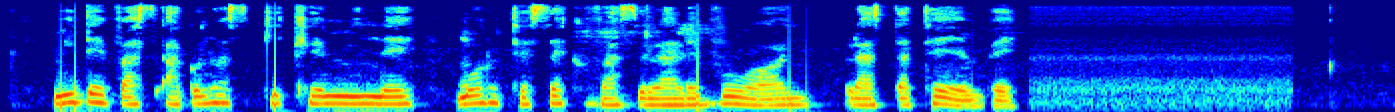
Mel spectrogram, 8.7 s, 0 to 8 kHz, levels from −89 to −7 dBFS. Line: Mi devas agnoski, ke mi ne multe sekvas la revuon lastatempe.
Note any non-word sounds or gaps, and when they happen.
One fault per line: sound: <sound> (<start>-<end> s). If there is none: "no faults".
no faults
